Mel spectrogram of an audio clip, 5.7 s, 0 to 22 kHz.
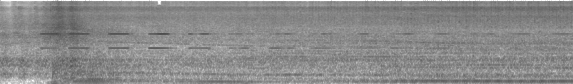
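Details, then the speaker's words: Mercedes SLK350 R171 after replacing both idler pulleys and belt tensioner to cure whistle/squeak: engine cranks, catches and settles into steady idle with no whistle or chirp; normal belt drive; alternator bearing still suspected. "The sound is gone. When I spun the alternator by hand, I can't spin it very fast."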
